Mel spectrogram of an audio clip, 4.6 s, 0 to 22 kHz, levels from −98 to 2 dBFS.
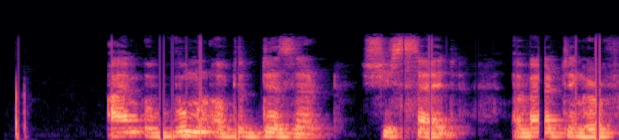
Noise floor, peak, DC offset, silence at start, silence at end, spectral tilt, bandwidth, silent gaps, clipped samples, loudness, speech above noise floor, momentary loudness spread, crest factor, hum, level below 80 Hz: -80 dBFS; -2 dBFS; under 0.1%; 0.8 s; 0 s; -6.5 dB/octave; 7.6 kHz; none; under 0.1%; -17 LUFS; 64 dB; 14 LU; 14 dB; none; -44 dBFS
